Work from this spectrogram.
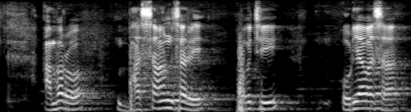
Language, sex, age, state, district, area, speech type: Odia, male, 60+, Odisha, Dhenkanal, rural, spontaneous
